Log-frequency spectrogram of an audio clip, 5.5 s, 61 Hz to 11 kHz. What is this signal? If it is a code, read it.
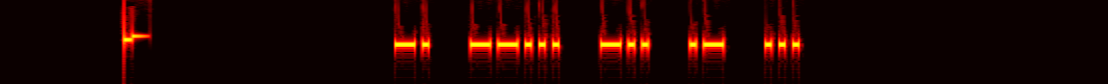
Morse code, heard as a keyed tone, about 36 wpm, spaced as for 25 wpm, 700 Hz. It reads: N7DAS
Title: USA Call Signs - 5 Characters - 2x Character Spacing - 35wpm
